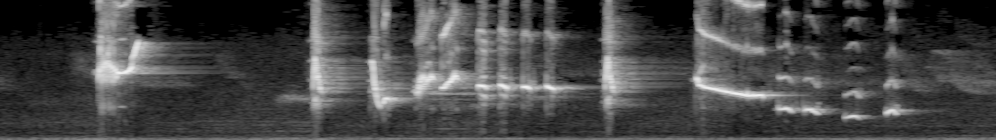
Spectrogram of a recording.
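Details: Morning song of an orange-headed thrush from Singaraja, North Bali, meant to encourage other birds to sing: bright whistled notes, a run of rapid repeated chips, then a descending slurred phrase, with low background hum.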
